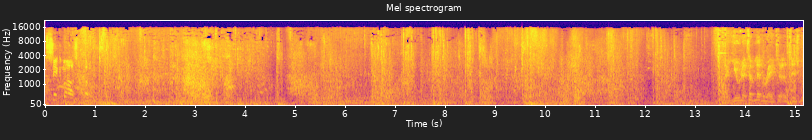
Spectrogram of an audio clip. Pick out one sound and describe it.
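Weapons clash and clang in a battle.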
